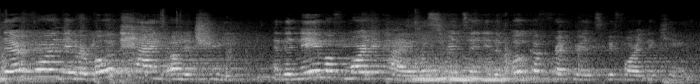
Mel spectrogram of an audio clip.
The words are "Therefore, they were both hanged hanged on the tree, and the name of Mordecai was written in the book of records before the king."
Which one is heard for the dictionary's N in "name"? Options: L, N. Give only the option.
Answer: N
